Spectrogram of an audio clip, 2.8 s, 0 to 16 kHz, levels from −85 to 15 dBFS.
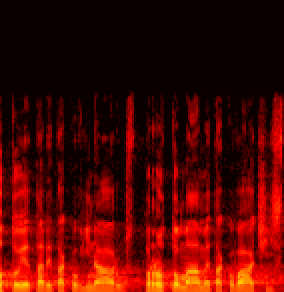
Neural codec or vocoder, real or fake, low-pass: none; real; 10.8 kHz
